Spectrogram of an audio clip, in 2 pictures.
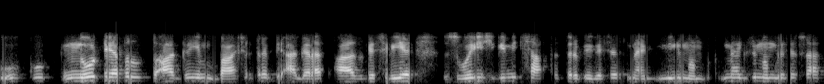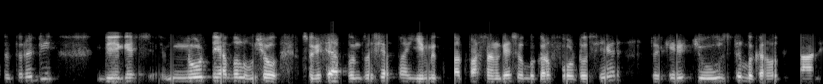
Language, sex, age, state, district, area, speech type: Kashmiri, male, 18-30, Jammu and Kashmir, Pulwama, urban, conversation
